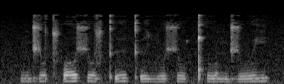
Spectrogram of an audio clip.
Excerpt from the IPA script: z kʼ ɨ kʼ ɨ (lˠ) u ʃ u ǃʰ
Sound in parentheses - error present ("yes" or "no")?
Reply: yes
